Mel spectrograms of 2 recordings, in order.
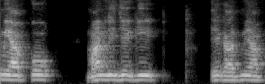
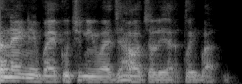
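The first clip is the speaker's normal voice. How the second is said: angry rider cooling off, fading much softer and lower; calmed down; 10 semitones lower, 7 dB quieter than usual. Retold or imitated. Rider calms down after a smiling apology, softening to a murmur. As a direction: let the anger drain out, voice sinking away. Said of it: "तो एकदम ठंडा हो जाएगा".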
